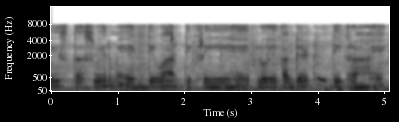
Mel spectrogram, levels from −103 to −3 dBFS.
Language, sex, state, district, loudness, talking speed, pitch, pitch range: Hindi, male, Chhattisgarh, Kabirdham, -20 LUFS, 175 wpm, 150 Hz, 145-155 Hz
